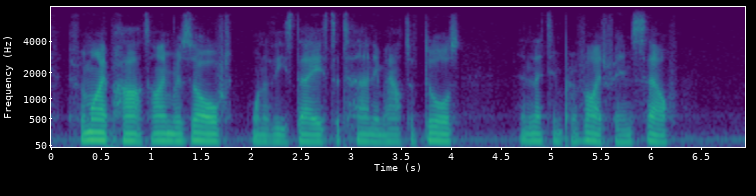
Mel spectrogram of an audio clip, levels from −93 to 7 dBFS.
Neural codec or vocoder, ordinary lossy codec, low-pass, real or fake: none; Opus, 24 kbps; 7.2 kHz; real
